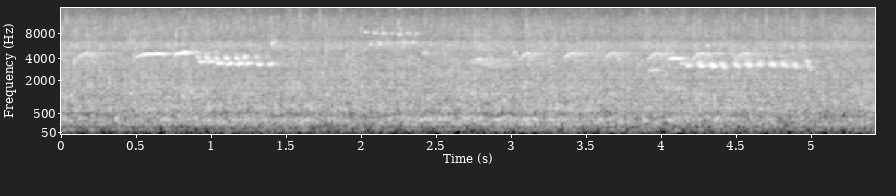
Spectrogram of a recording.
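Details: Japanese robin in sustained song: a sharp high introductory note dropping into a fast rattled trill, repeated after a pause with a second descending trill, set against constant loud running water.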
